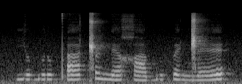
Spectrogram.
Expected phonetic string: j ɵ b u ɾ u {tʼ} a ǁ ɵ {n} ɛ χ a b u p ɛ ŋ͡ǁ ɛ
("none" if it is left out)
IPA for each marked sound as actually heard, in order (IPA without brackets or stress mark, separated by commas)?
pʼ, n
